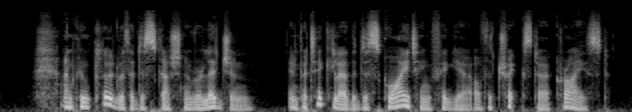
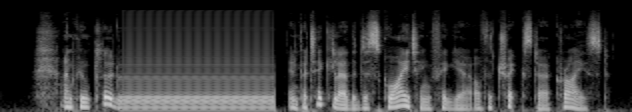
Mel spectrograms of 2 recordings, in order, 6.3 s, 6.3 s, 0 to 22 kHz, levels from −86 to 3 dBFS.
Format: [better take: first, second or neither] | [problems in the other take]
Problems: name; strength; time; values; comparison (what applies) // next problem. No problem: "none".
first | audio freezing; at 1 s for 1.5 s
